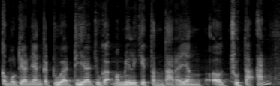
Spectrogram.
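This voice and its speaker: A man's voice: lowish voice, level tone, moderate pace, darkish tone, lo-fi sound. A man, a guest scholar giving political commentary in an interview, earnest and often searching for words with fillers and restarts. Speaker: guest speaker, Islamic scholar.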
